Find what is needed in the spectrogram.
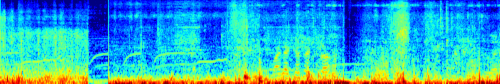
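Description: Strong wind buffeting the microphone, a dense low rumble, with snatches of voices in the background. The sound drops out completely for a moment about a second in.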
